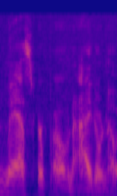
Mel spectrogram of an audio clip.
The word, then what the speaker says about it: mascarpone: spring it's not pierogi it's like the people who say marscapone is in a mascarpone I don't know it's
